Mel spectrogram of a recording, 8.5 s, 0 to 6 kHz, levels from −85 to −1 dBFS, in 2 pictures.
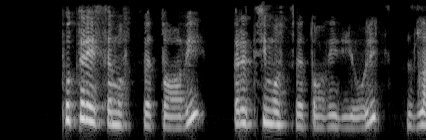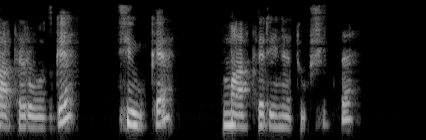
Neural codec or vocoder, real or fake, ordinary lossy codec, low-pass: codec, 16 kHz, 16 kbps, FreqCodec, smaller model; fake; AAC, 32 kbps; 5.4 kHz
